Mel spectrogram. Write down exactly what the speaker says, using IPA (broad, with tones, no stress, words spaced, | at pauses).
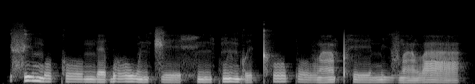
si˦mo˨koː˨ ŋɛ˨ɓoː˦wĩ˨t͡ʃeː˨ hĩ˨kʷĩ˦ɡʷe˨ kʰo˦ po˨βã˨˦ pʰeː˨ni˨vã˨ βa˦˨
